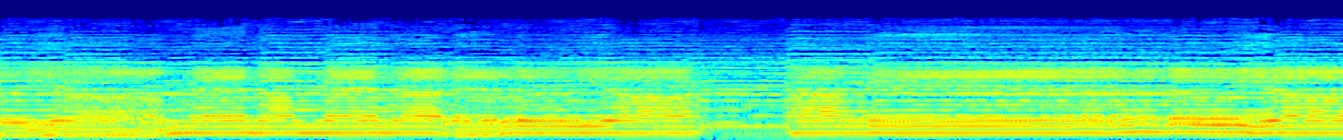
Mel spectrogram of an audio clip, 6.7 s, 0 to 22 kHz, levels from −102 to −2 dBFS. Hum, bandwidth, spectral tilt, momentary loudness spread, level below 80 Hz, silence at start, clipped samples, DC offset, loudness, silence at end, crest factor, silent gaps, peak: none; 13.5 kHz; -5.5 dB/octave; 4 LU; -58 dBFS; 0 s; under 0.1%; under 0.1%; -30 LUFS; 0 s; 14 dB; none; -16 dBFS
